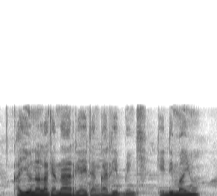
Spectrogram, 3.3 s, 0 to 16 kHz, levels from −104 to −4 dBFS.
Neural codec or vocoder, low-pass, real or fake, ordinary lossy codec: none; 7.2 kHz; real; none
